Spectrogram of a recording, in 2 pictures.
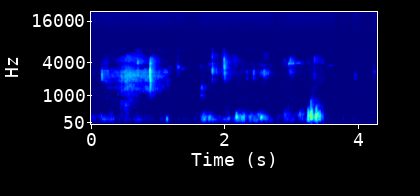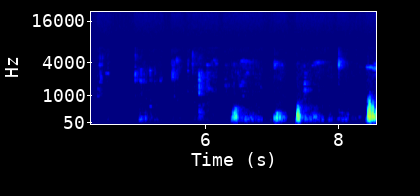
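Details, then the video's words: Whitetail doe and her fawn eating a pile of corn on a trail at sunrise in the fall woods: low, muffled crunching bursts in irregular clusters, with a faint higher chirp early on. "Whitetail Doe & Fawn Eat Corn at Sunrise"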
